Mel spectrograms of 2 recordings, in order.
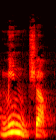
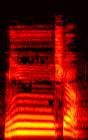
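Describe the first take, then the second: First: The n is pronounced clearly before sh. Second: The n blends into a nasal hum before sh. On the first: The speaker calls it wrong. "On ne dit pas min sha" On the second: The speaker calls it right. "avec une runna ici... Elle sort du nez"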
